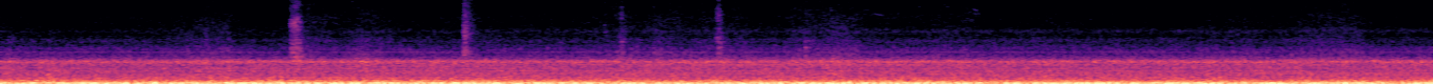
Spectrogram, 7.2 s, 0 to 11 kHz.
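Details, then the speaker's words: Motorhome rooftop air conditioner, super high efficiency, run from an ALLPOWERS S2000 portable power station drawing about 700 watts: constant low drone with steady fan rush, no rattles, squeals or cycling; compressor started, normal running. "So we're drawing just around 700 watts, and if I remember right, that's what it's rated for. And it's running. It's started the compressor."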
